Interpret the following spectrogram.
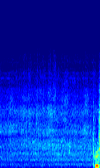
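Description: Pan of sauerkraut over stewed carrots and onions sizzling steadily, with a little chicken stock just poured in. A brief click at the very start.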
